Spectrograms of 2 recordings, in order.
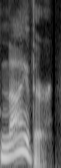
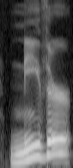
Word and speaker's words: neither: Both are 100% correct in standard English. Same with neither. Neither or neither.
